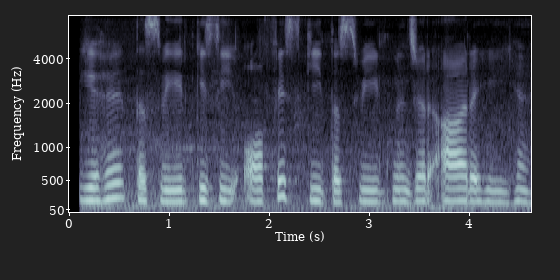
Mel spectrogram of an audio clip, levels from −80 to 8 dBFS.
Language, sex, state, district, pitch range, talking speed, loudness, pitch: Hindi, female, Haryana, Charkhi Dadri, 175-190 Hz, 130 wpm, -17 LUFS, 180 Hz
